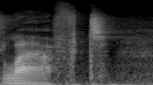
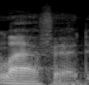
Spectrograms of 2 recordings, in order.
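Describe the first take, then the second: First: The ending is a plain t sound. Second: The ending is not a plain t sound. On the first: The speaker calls it right. "it's just a t sound" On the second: The speaker calls it wrong. "It's not laughed"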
